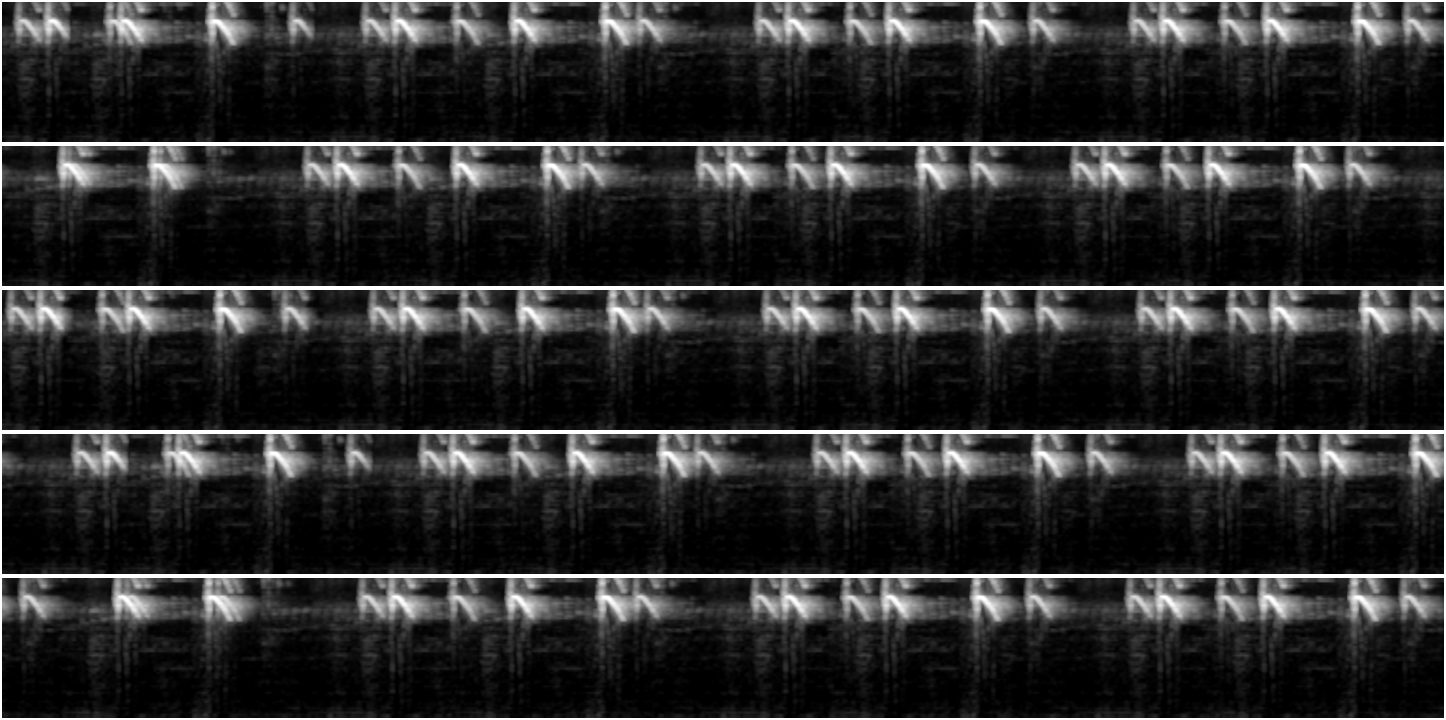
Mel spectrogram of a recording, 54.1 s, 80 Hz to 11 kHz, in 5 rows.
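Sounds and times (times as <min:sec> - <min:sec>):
young birds chipping: 0:00.0 - 0:45.2, 0:45.9 - 0:54.0.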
